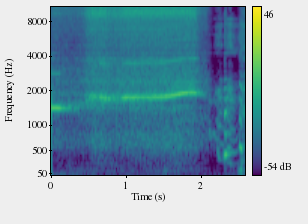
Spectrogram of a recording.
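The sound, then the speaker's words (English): A voice imitates a vacuum cleaner, sounding like a Hoover: a steady, slightly rising whistle over loud breathy hiss for about two seconds, then a few short puffs of breath. “Oh my God, that sounds like a Hoover.”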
